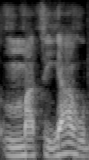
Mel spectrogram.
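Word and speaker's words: Mattityahu: it reaches a righteous as mattiyahu because that's the right pronunciation for the book of Matthew one tells you in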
